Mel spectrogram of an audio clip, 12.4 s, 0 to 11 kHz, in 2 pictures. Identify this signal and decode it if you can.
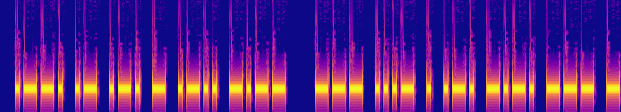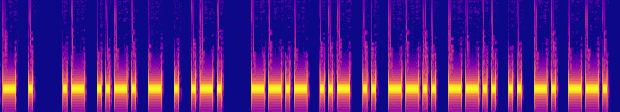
Morse code, heard as a keyed tone, about 28 wpm, 700 Hz. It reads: PARTLY OVERCOME AFTER QUIZZING
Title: Pangram Challenge v2 - 28wpm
